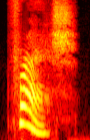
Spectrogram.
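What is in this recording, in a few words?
"fresh", British English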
